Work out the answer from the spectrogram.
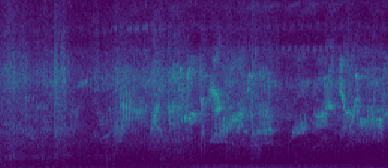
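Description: Small birds chirping, many short high calls one after another and overlapping.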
